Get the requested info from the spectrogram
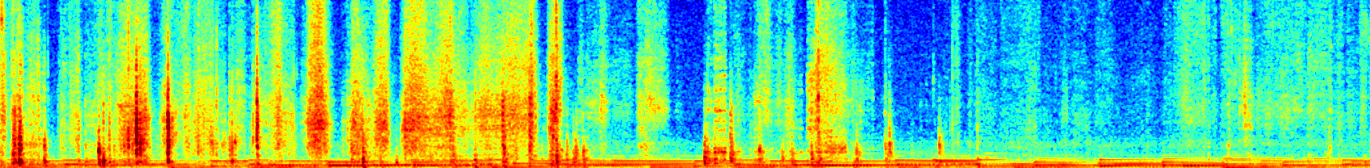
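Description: Paper rustling and sliding as sheets of printed junk journal paper are drawn out of a kraft envelope and leafed through, busiest in the first half and then fewer. Soft background music with sustained notes plays underneath.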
